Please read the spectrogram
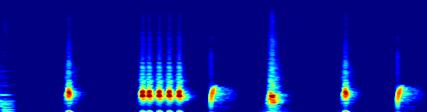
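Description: Cartoon-style pop sound effects for an animated logo: a single pop, then a quick run of five, then four more single pops spaced about half a second to a second apart.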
